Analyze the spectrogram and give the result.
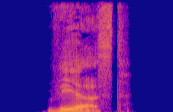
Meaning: second-person singular present of wehren
- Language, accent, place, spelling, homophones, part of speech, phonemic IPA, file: German, Germany, Berlin, wehrst, wärst, verb, /veːrst/, De-wehrst.ogg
